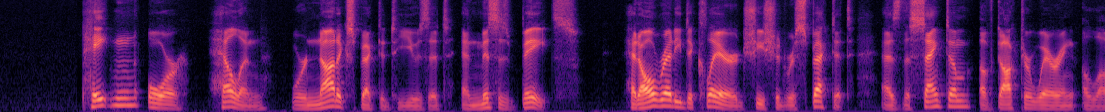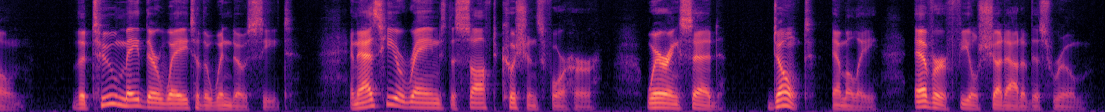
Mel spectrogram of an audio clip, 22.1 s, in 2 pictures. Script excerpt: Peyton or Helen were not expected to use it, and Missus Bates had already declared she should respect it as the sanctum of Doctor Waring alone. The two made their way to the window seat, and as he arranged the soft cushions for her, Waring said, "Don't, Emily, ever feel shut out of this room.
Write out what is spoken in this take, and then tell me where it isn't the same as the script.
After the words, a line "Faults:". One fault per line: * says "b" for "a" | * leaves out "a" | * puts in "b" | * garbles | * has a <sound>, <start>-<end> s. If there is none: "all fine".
Peyton or Helen were not expected to use it, and Missus Bates had already declared she should respect it as the sanctum of Doctor Waring alone. The two made their way to the window seat, and as he arranged the soft cushions for her, Waring said, "Don't, Emily, ever feel shut out of this room.
Faults:
all fine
